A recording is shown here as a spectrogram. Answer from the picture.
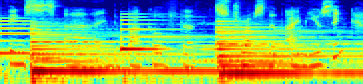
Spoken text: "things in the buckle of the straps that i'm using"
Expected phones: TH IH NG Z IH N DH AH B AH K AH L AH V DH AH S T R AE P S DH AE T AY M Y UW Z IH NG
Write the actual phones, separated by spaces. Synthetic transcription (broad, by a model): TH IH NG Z IH N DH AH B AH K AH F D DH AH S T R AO S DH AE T AY M Y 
